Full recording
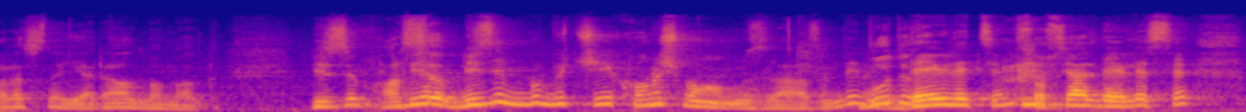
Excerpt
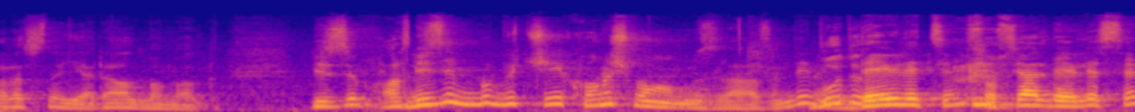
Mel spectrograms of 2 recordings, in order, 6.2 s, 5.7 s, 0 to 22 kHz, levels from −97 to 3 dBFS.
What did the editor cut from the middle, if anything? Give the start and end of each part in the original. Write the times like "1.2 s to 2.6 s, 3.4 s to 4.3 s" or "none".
2.0 s to 2.3 s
